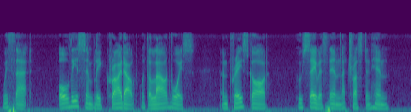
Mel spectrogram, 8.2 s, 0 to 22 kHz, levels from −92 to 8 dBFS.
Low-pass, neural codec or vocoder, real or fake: 7.2 kHz; codec, 16 kHz, 8 kbps, FunCodec, trained on Chinese and English, 25 frames a second; fake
